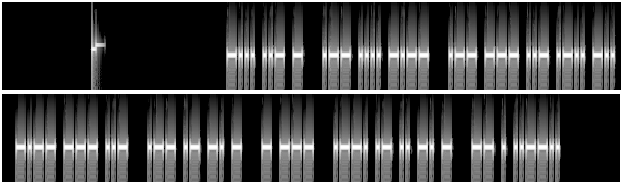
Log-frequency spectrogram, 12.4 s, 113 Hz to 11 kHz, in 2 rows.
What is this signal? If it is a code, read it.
Morse code, heard as a keyed tone, about 40 wpm, 700 Hz. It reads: BUT WHY WOULD YOU WANT TO PAINT ME?
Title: Sentences from Top 1000 Words - Review Part 6 - 40wpm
